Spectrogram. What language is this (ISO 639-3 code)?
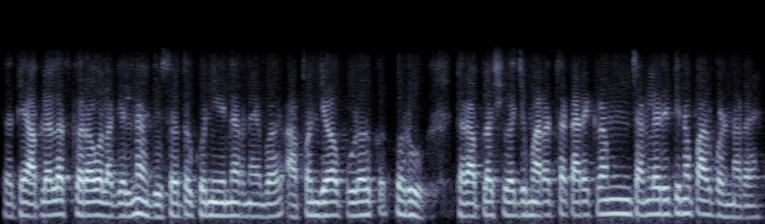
mar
